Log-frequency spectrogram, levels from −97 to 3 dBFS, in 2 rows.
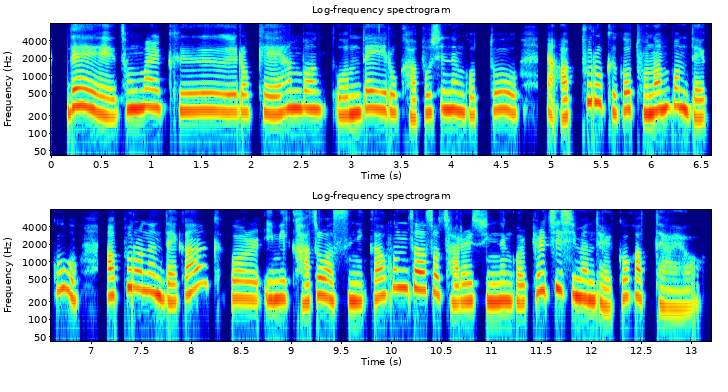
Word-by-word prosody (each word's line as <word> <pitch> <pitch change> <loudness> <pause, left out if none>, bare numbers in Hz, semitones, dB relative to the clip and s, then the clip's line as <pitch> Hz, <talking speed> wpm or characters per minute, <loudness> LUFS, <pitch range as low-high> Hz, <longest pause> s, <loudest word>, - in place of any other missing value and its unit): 네 255 -7 +3
정말 275 +2 +3
그렇게 240 -2 -1
한번 270 +1 +2
원데이 230 +5 +2
로 235 -2 -2
가 190 -4 -5
보시는 245 +5 0
것도 235 +3 -3 0.3
그냥 - - -1
앞으로 200 - +1
그거 250 0 -1
돈 230 0 +3
한 260 +2 +4
번 285 -3 +2
내고 240 - -2 0.3
앞으로는 295 +1 +2
내가 230 - 0
그걸 230 -2 -3
이미 225 0 +1
가져왔으니까, 220 +1 -1
혼자서 340 -2 +3
잘할 205 -3 -2
수 210 0 -5
있는 210 +1 +2
걸 195 -1 -2
펼치시면 290 -7 +2
될 180 -5 -5
것 245 +7 -5
같아요. 170 -9 -6
240 Hz, 290 characters per minute, -22 LUFS, 215-270 Hz, 0.3 s, 한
